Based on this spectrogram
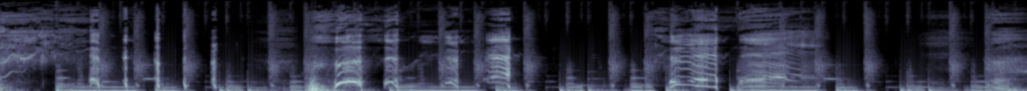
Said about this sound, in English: My fault, guy. Yo, I just got this back cough, man.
